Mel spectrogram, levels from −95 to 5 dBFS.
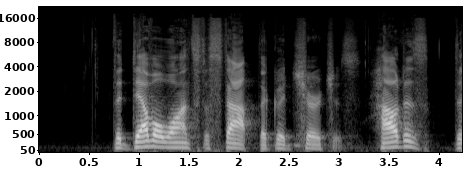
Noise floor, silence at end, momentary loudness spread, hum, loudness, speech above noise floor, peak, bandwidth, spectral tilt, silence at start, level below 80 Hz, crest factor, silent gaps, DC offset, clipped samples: -80 dBFS; 0 s; 17 LU; none; -22 LUFS; 58 dB; -4 dBFS; 15.5 kHz; -6.5 dB/octave; 0.75 s; -60 dBFS; 20 dB; none; under 0.1%; under 0.1%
